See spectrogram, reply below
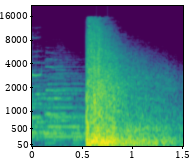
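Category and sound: sound effect, firecrackers and fireworks exploding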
